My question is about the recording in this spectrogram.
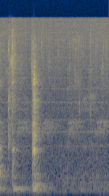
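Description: Wooden spatula stirring chicken pieces in a stainless steel wok. There is one sharp scrape a little under a second in, then only a faint steady hiss.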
